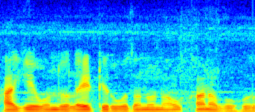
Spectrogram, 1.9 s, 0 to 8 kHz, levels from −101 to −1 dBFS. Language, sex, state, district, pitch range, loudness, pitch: Kannada, male, Karnataka, Koppal, 105-110 Hz, -22 LUFS, 105 Hz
